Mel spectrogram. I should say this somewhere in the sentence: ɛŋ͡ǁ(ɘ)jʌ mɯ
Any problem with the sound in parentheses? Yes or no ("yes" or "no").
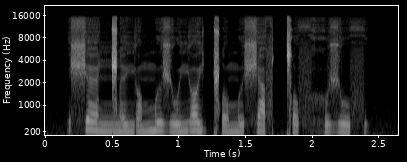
yes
